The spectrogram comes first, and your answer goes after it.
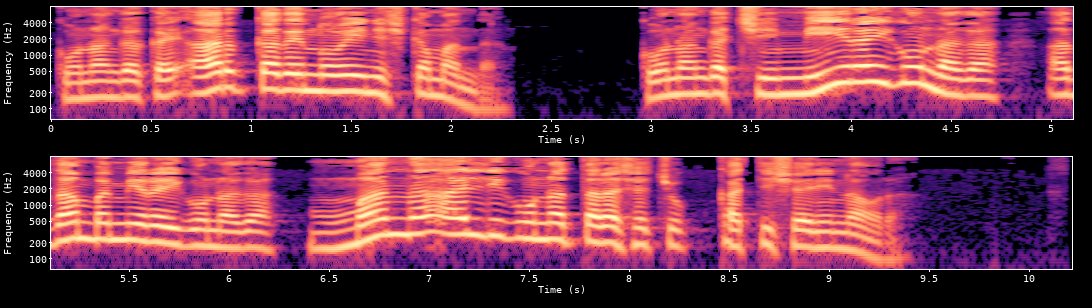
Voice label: good news quichua de pastaza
